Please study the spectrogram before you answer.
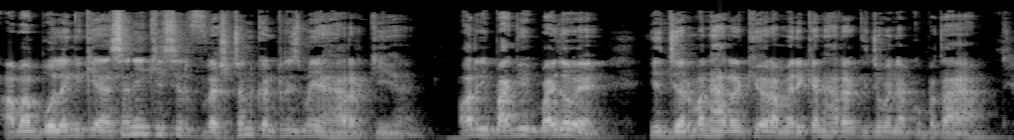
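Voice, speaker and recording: Quick-paced and darkish, a man's medium-pitched voice carries a casual explainer monologue for YouTube. Expect short clauses, many fillers, and rhetorical questions, all in an echoey room.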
